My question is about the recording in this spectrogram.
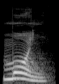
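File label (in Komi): "монь", Komi, female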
